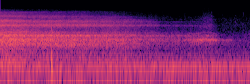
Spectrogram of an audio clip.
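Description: A single long yoga exhale: a soft, breathy sigh that starts fairly strong and slowly fades out, close by and alone.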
